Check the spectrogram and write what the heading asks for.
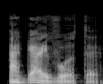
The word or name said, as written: gaivota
